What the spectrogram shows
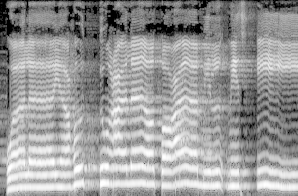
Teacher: mad tabi'i, karena lam berharokat fathah bertemu dengan alif. Cara membacanya adalah dibaca panjang 2 harokat.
